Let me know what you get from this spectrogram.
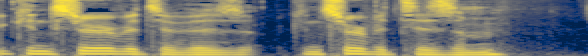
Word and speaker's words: conservatism: Well, going back to conservatism, I always want to put an extra syllable in there. Conservatism.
